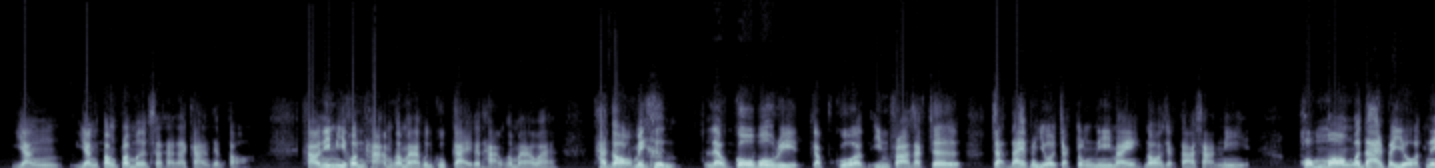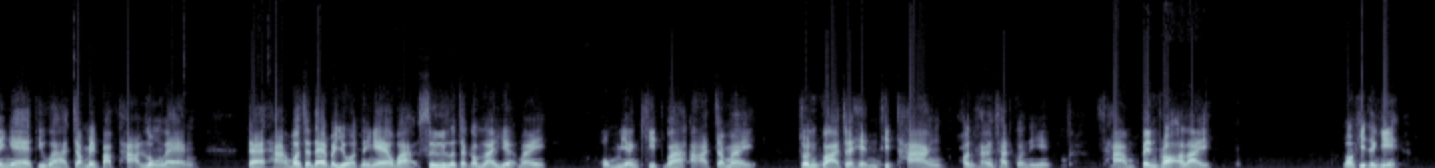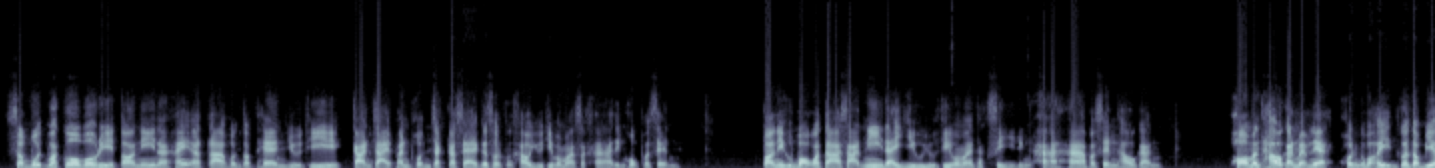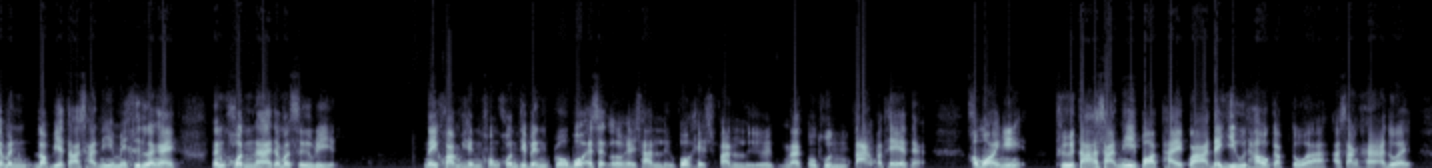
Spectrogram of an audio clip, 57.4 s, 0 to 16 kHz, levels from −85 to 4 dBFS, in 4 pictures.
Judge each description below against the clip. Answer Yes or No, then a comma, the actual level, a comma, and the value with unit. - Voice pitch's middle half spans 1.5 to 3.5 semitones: No, average, 4.6 semitones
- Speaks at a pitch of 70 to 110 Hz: No, low, 120 Hz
